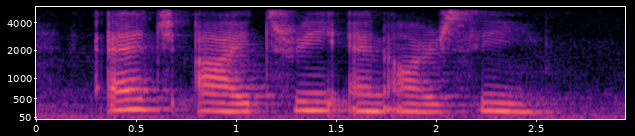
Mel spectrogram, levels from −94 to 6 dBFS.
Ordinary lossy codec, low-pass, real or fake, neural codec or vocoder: none; 5.4 kHz; fake; vocoder, 22.05 kHz, 80 mel bands, WaveNeXt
